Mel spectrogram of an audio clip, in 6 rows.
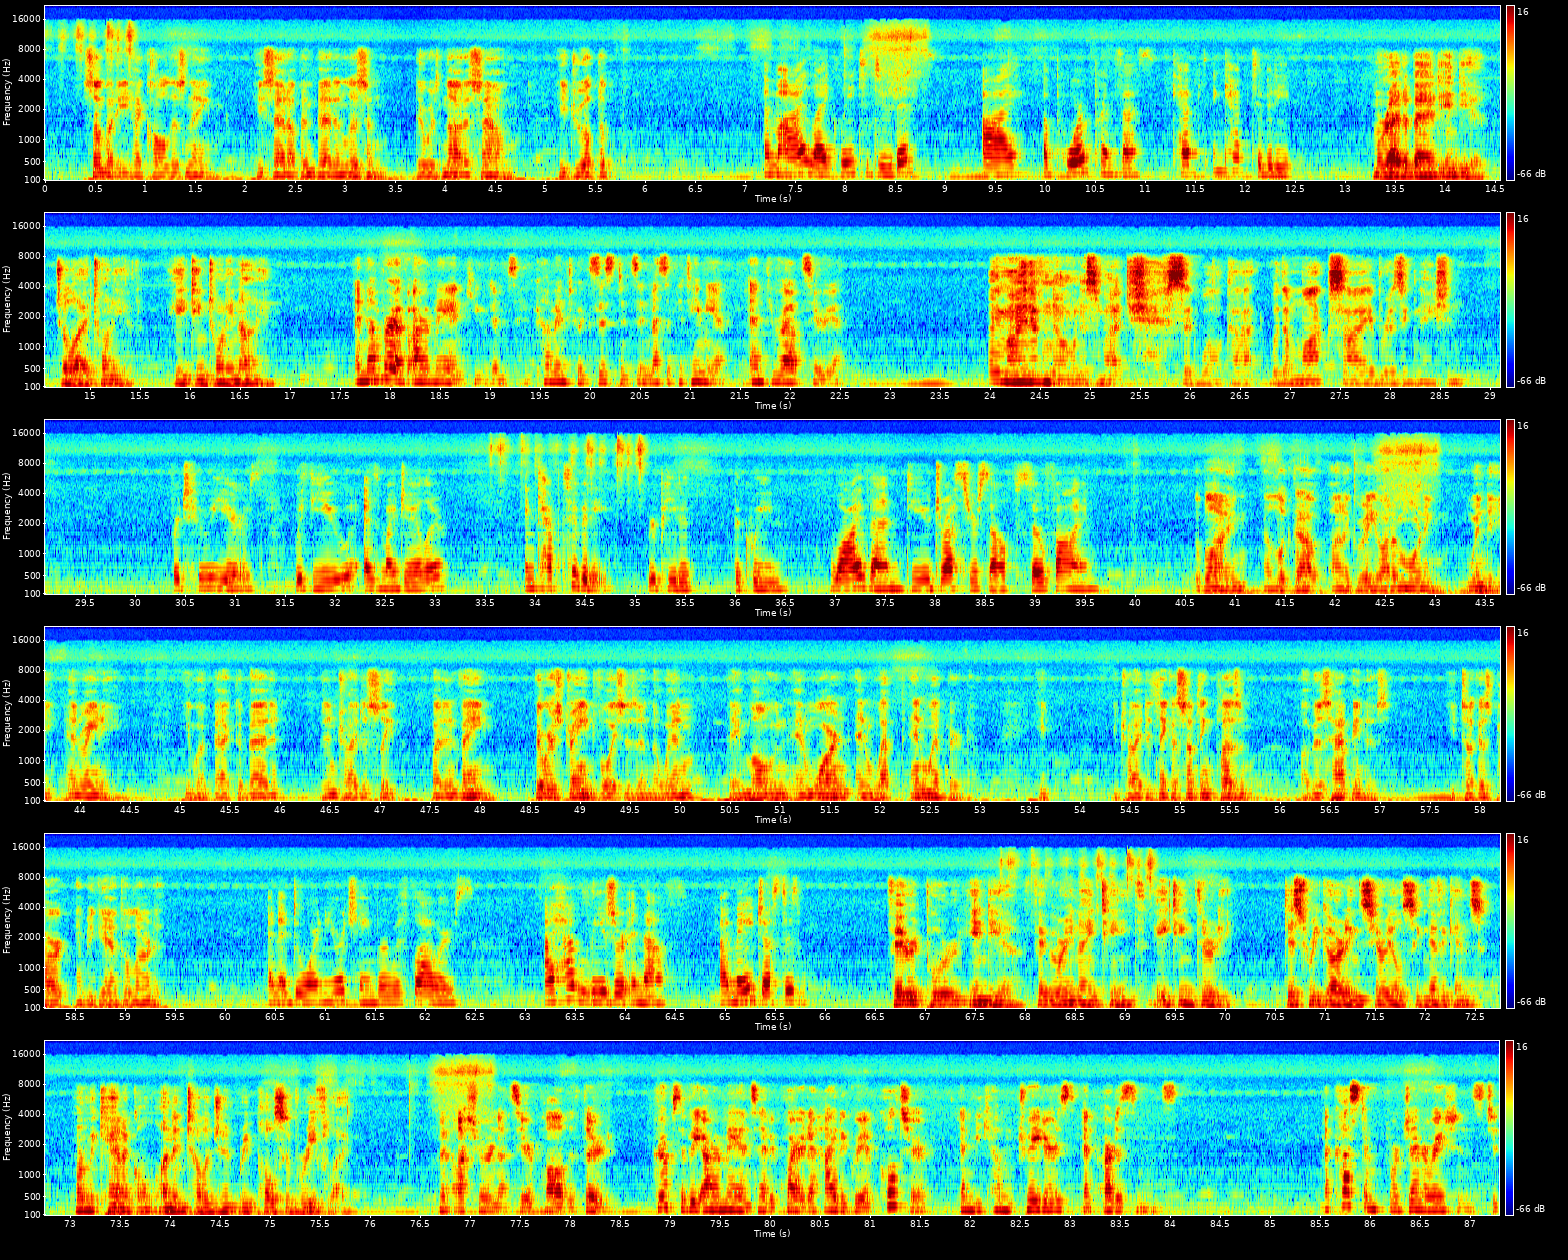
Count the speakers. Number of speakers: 5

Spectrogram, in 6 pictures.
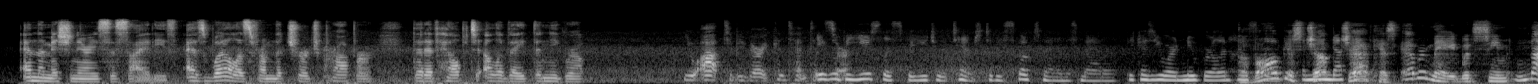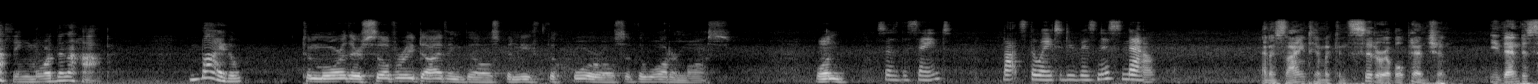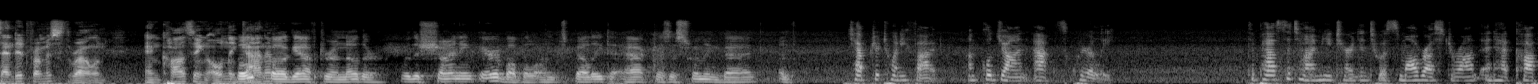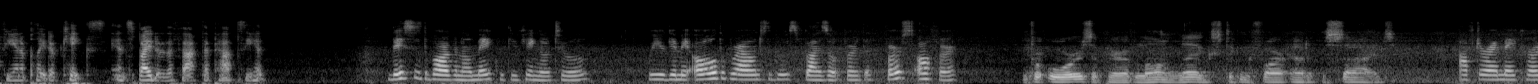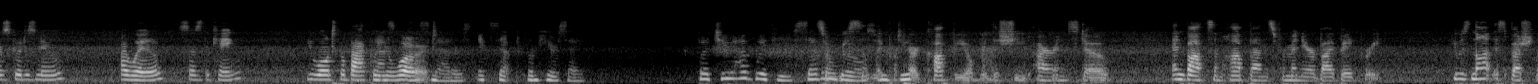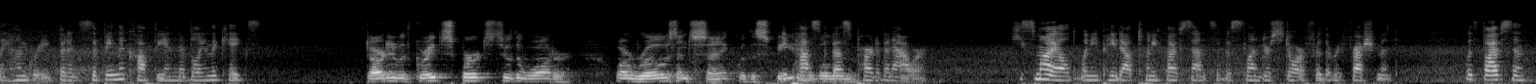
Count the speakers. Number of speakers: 7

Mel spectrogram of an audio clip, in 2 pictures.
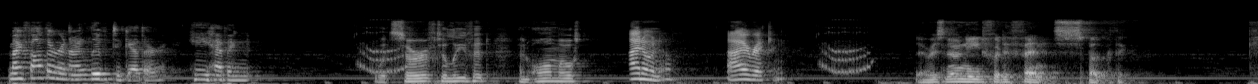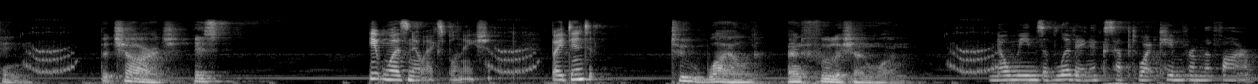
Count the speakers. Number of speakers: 4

